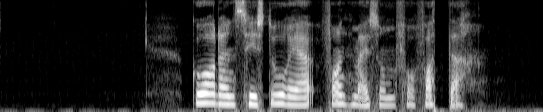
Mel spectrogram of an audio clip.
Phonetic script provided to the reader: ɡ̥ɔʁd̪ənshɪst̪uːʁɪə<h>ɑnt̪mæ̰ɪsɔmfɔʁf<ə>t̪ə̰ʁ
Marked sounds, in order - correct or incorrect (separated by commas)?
incorrect, incorrect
